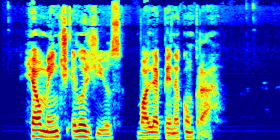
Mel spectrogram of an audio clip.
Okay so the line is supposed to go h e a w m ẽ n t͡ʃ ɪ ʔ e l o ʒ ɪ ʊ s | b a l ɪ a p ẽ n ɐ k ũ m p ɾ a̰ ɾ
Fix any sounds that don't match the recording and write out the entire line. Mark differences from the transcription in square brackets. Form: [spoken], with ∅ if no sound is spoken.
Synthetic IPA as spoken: h e a w m ẽ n t͡ʃ ɪ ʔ e l o ʒ [i] ʊ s | [v] a l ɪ a p ẽ n ɐ k [õ] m p ɾ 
